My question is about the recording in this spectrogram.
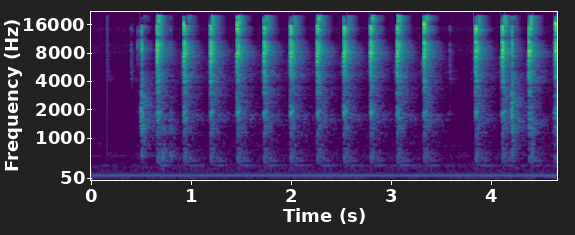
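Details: Kenwood EW7507EK oil-filled radiator heater not working, lights blinking: sharp evenly spaced relay clicks about four per second over mains hum; caused by thermal cutoff switch poorly connected to radiator, fixed by ensuring proper contact.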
